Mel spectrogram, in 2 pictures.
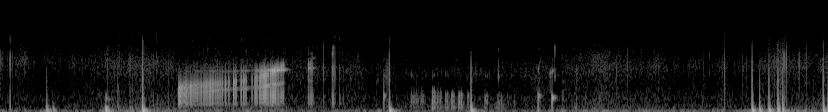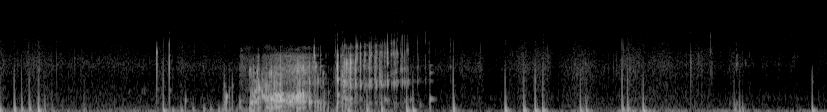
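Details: Stomach noises from a person who has recently been sick and vomiting: quiet irregular gurgles, squeaks and bubbling rumbles with scattered clicks; bowel sounds (borborygmi).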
